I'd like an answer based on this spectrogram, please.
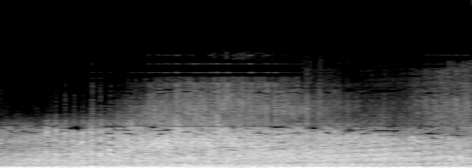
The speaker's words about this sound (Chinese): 日军飞机在首次袭击中途岛后返航了，他们在寻找自己的航母。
